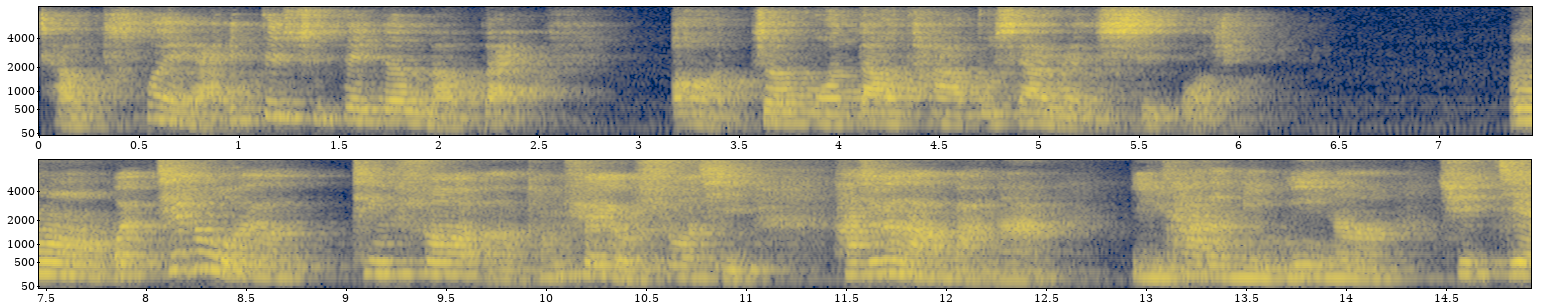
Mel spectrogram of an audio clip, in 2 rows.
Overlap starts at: none

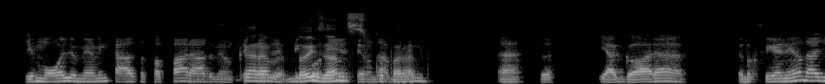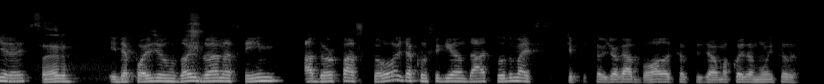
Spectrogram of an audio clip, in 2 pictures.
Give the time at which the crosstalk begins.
2.4 s

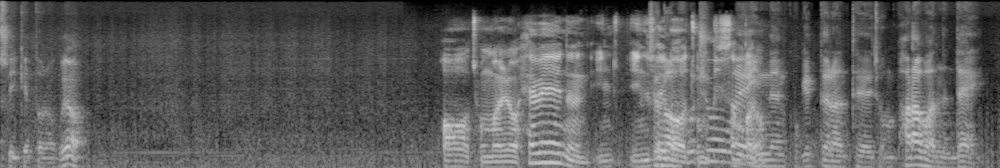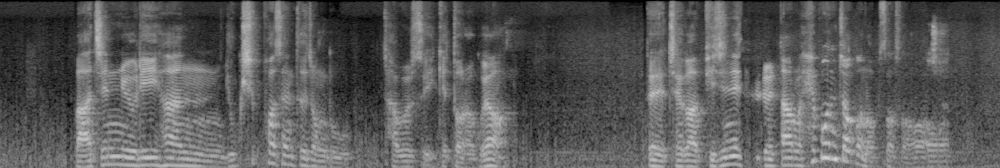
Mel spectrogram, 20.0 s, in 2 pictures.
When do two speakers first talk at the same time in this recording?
6.5 s

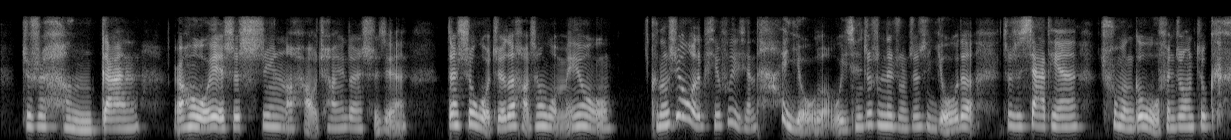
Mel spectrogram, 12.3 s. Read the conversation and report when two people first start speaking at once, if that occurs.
none

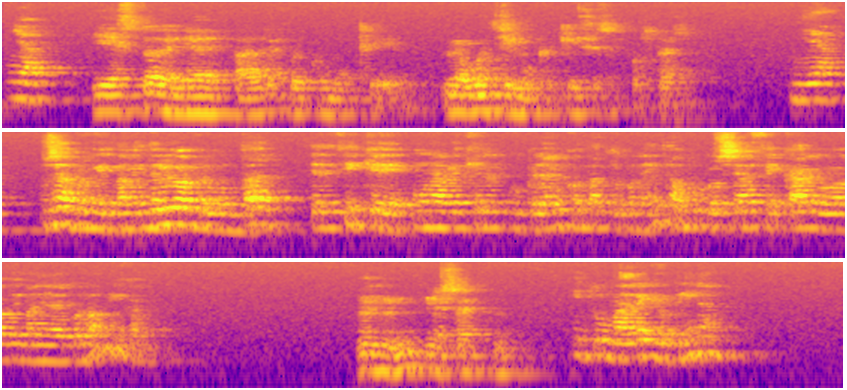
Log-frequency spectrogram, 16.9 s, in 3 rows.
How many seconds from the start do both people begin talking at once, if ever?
none

